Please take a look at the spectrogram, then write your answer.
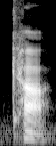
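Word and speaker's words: к: In English, it's known as K and in cerillic, it's called CA.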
